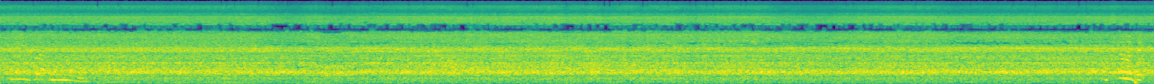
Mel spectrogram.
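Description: A handheld heat tool blows with a steady, loud whir, drying Pentart craft paint and snow texture on a Christmas glass plate, bowl or ornament, and it runs unbroken throughout.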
